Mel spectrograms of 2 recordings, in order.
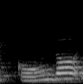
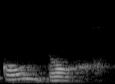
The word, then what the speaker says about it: condor: Lembrando da professora Márcia, puxando muito bem o R, né? E aí, nada de condor e sim condor, beleza?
